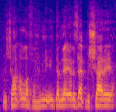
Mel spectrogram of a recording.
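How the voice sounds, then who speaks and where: An actor voices a short-fused Damascene customer in a TV sketch comedy. His high-pitched voice comes fast and clipped as he presses for an answer. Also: steady tone, close to an everyday voice. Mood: exasperated. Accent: Damascene Arabic. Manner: exasperated, repeatedly demanding the price. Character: impatient hot-tempered male customer.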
